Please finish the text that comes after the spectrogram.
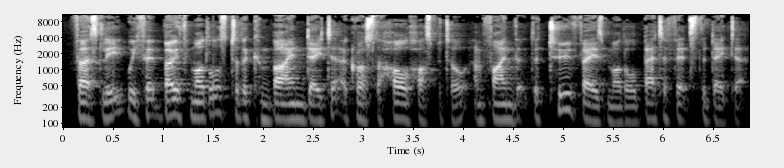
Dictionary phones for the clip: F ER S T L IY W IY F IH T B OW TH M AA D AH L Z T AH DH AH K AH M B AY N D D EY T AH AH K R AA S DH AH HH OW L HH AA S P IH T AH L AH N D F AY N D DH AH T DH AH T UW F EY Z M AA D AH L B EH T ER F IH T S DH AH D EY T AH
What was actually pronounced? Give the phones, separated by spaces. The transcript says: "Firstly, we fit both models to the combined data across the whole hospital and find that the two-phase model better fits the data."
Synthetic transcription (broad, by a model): F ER S T L IY W IY F IH T B OW TH M AA D AH L Z T AH DH AH K AH M B AY N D D EY T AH AH K R AA S DH AH HH OW L HH AA S P IH T AH L AH N F AY N DH AH T DH AH T UW F EY Z M AA D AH L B EH T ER F IH T S DH AH D EY T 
